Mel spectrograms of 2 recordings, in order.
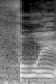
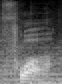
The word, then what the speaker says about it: Foy: between Bastone and the town of Foy I think locally they pronounce it foa and uh we are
